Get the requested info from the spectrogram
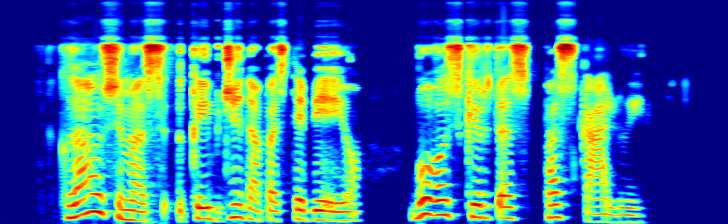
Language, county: Lithuanian, Vilnius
